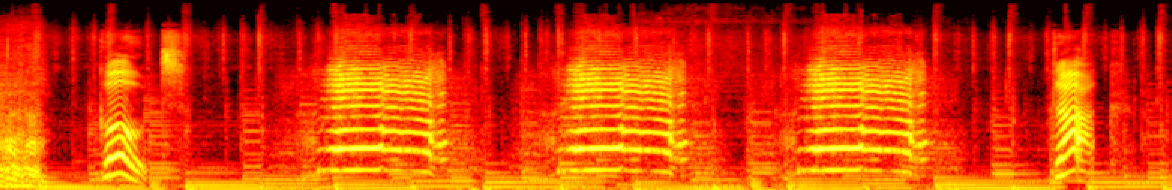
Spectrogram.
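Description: Goat bleating in three long, wavering, nasal calls, loud and close, over a bouncy children's music backing, with short cartoonish voice sounds before and after.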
